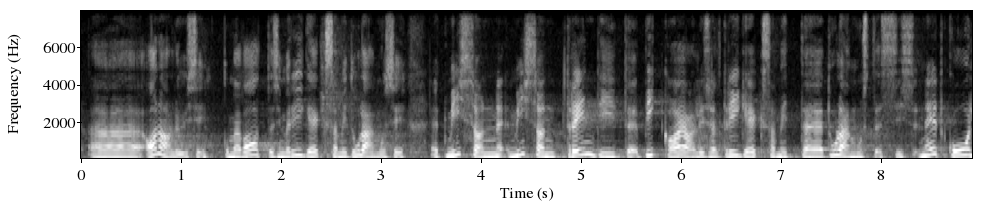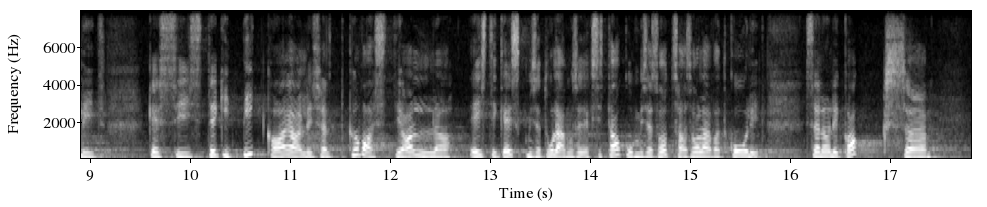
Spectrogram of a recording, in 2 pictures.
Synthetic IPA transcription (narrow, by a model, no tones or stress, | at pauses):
ɑnɑlyːsikume̞vɑːt̪ːˑɑsʲimeɾiːɡ̥ie̞ksɑmit̪ule̞musi | e̞t̪misːo̞nmisːo̞nt̪re̞nʲd̪id̪̥pikːɑɑjɑlis̬e̞lt̪ˑriːɡ̥ie̞ksɑmit̪ːˑe̞t̪ule̞must̪e̞ssisne̞ːd̪ko̞ːlʲid̪̥ | ke̞sːiːst̪e̞ɡ̥id̪̥̚pikːɑɑjɑlise̞lt̪kɤvɑst̪iɑlːɑe̞ːsʲt̪ike̞skmis̬e̞t̪ule̞mus̬ejɑksist̪ɑɡ̥umis̬e̞so̞t̪sɑso̞le̞vɑd̪̥ko̞ːlʲid̪̥ | selːo̞lʲikɑks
